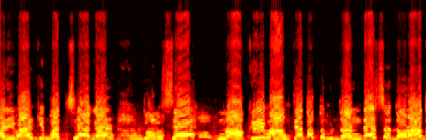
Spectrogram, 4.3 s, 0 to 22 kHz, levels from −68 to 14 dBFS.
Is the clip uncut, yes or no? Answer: yes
